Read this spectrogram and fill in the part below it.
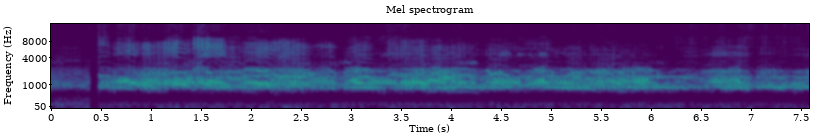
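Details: Wave after wave of migrating Sandhill cranes at sunset: a dense chorus of rolling, trumpeting bugles from many birds overlapping without pause.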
